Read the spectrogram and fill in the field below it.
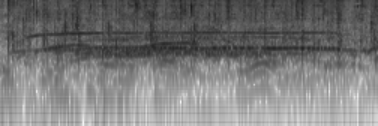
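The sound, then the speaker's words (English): An applause sound effect: a crowd cheers and claps in a steady, dense roar for about two seconds, with a long high whistle riding over the noise and scattered shouts mixed in. “If we had sound effects on this show, strong. I'd give it applaud. Sound effects.”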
